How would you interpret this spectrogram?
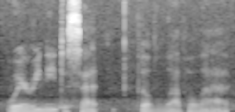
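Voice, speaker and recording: A woman co-hosts with a low, mellow, gravelly voice. Her tone stays flat and even as she asks dry, deadpan questions. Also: normal speed, slight background noise. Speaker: co-host. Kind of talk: comedic mock interview.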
